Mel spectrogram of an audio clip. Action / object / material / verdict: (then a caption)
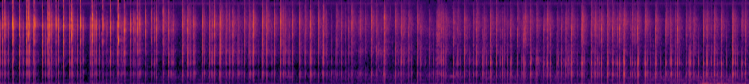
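scrape / paperback book with glossy card cover / paper, card / none. Long nails scratch and tap across the glossy card front cover of a solid paper paperback book held close to the microphone. The result is a dense, steady stream of fast, dry crackling ticks and scrapes spread across lows to bright highs, with a slightly louder burst near the end.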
